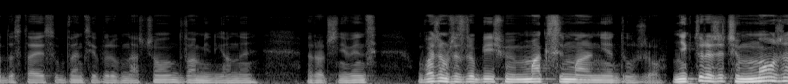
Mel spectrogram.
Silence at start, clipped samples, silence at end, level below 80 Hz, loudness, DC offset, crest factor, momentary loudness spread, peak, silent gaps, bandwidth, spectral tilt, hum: 0 s; under 0.1%; 0 s; -44 dBFS; -21 LUFS; under 0.1%; 18 dB; 13 LU; -2 dBFS; none; 11 kHz; -7 dB/octave; none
